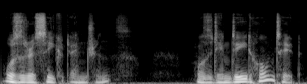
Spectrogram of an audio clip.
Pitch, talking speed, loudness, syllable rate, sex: 105 Hz, 175 wpm, -17 LUFS, 6.3 syllables/s, male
